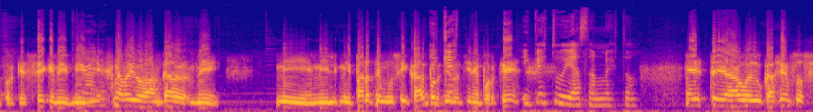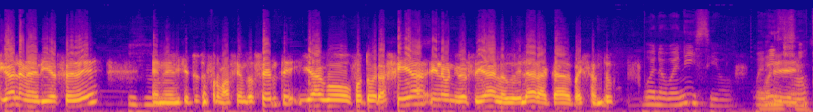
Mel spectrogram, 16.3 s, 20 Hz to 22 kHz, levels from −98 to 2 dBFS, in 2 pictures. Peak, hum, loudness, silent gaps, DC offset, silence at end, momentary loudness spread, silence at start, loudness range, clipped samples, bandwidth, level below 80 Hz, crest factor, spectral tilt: -4 dBFS; none; -17 LUFS; none; under 0.1%; 0 s; 14 LU; 0 s; 3 LU; under 0.1%; 13.5 kHz; -48 dBFS; 14 dB; -4.5 dB/octave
